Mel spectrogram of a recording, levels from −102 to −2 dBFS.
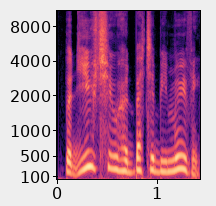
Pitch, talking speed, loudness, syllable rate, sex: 215 Hz, 295 wpm, -15 LUFS, 6.7 syllables/s, female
